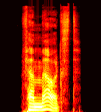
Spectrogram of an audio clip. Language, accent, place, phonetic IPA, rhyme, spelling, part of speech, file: German, Germany, Berlin, [fɛɐ̯ˈmɛʁkst], -ɛʁkst, vermerkst, verb, De-vermerkst.ogg
- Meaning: second-person singular present of vermerken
